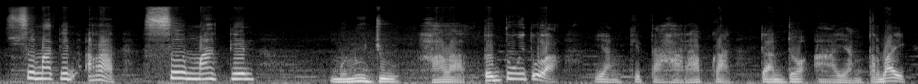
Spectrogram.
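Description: A man's voice: mid-range voice, darkish tone. A man reading a scripted celebrity gossip voice-over with a sing-song delivery that swoops up on single words. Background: faint background music.

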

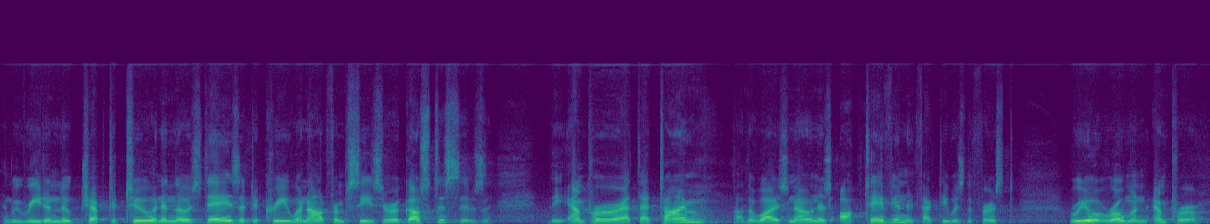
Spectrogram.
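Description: Older male pastor, higher-pitched voice, preaching from a lectern, church livestream with a long ringing reverb. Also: moderate pace. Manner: storytelling, reading scripture aloud with asides. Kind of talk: sermon. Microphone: lectern mic.

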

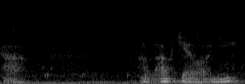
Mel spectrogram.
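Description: A gravelly old village grandfather. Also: lowish voice, slow pace, warm tone, a little hiss or hum, heavily acted. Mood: mild. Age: older. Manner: hesitant, stammering, saying-quoting. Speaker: grandfather on a farm. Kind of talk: 1950s radio drama acting.

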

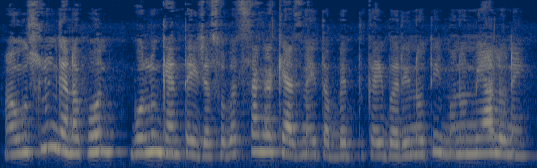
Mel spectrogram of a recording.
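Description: Woman playing caring bhabhi in a cartoon, varhadi accent, high quick voice, always advising. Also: steady tone, a little mellow, natural voice. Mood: urging. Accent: Varhadi Marathi, Vidarbha. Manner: coaxing, advising. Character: caring, dutiful sister-in-law in a household. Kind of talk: amateur cartoon voice-over.

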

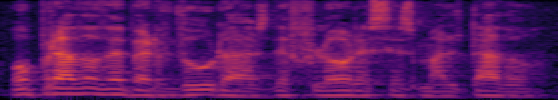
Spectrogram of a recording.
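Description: A man's voice: deep voice, measured pace, a little hiss or hum. A man reciting classical mystical verse in a solemn style. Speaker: poetry reciter.

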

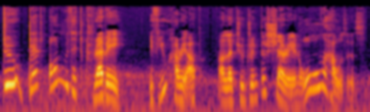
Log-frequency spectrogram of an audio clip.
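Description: A woman's voice: a little high, very animated, moderate pace, dark tone, slight background noise. A woman playing a gleeful, bossy, scheming devil in a comic audio drama, theatrical and gloating.

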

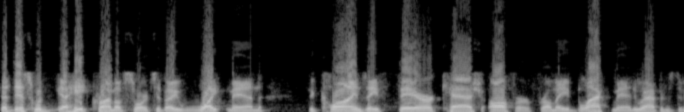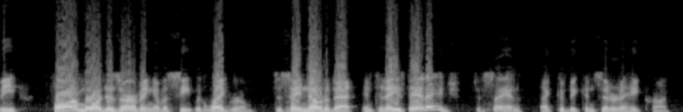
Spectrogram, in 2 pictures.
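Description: A man's voice: mid-range voice, animated, moderate pace, dry recording, low-quality recording. Man with a dry, close sound.

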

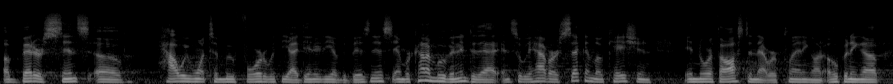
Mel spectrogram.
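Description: A young man answers questions calmly and thoughtfully at a stand mic in a church sanctuary. His voice sits at a middle pitch, and the church carries a long reverb behind it. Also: quick pace. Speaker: guest, business owner and band leader. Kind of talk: interview answers.

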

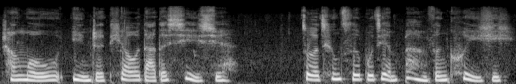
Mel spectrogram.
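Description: A woman's voice: medium pitch, a little slow, warm tone, breathy edge, poor audio. A woman narrating an audiobook novel in scripted, atmospheric storytelling. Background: rain and faint music.

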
